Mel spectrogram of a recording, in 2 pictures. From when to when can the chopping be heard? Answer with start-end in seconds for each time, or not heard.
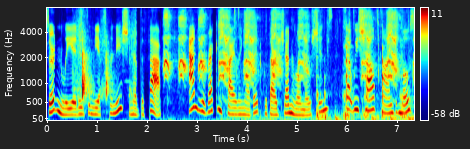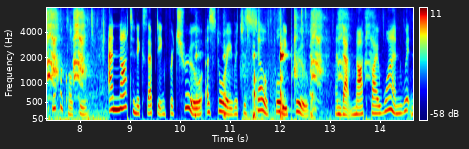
0.5-1.8, 5.3-7.3, 10.2-12.8.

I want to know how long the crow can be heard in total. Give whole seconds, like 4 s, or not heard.
10 s.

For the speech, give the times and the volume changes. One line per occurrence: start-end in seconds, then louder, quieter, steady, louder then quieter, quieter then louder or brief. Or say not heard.
0.0-14.6 steady.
